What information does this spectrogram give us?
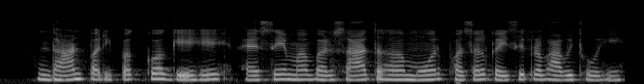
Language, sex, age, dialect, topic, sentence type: Chhattisgarhi, female, 25-30, Central, agriculture, question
